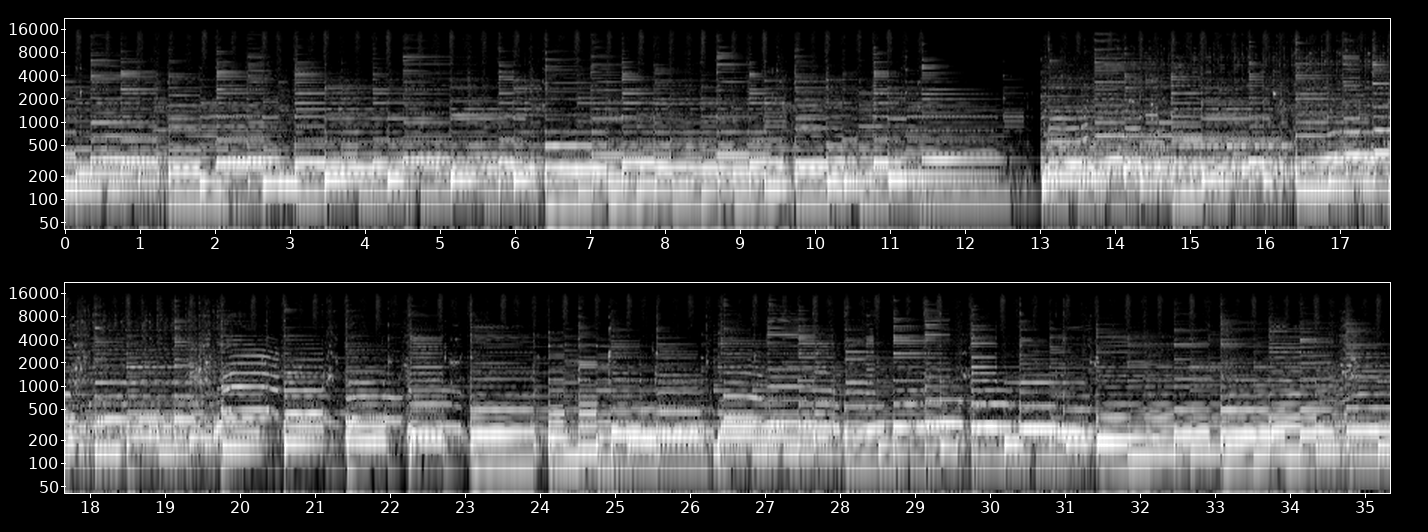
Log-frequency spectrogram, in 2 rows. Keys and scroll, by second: 1.1 b, 1.5 Escape, 1.7 Escape, 2.9 Escape, 10.9-12.5 typing, 13.8-17.1 typing, 16.2 Escape, 16.3 Escape, 18.4-19.7 typing, 20.3 Escape, 21.6 ctrl+h, 22.1 p, 23.0 Escape, 23.1 Escape, 23.4 alt+h, 28.3 h, 28.9 m.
